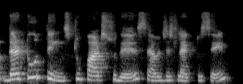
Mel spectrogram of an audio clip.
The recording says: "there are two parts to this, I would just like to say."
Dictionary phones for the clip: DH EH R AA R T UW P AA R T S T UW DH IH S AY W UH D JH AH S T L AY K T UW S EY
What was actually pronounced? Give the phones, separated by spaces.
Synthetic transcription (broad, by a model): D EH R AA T T UW P AA R T S T UW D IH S AY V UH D JH AH S T L AY K T UW S EY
